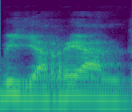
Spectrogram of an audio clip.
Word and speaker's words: Villarreal: So my name in Spanish is Alberto Villarreal.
